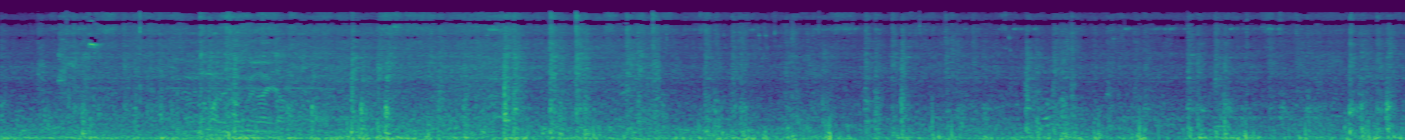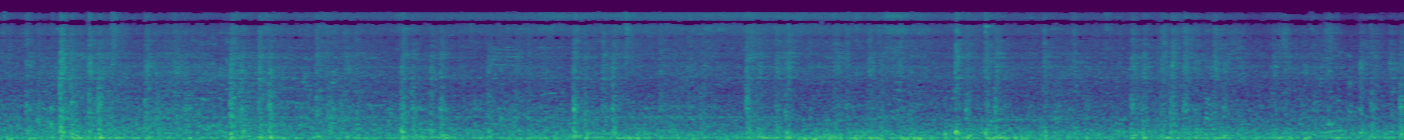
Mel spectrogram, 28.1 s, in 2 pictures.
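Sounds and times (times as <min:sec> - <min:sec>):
train rumbling: 0:00.0 - 0:28.0.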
